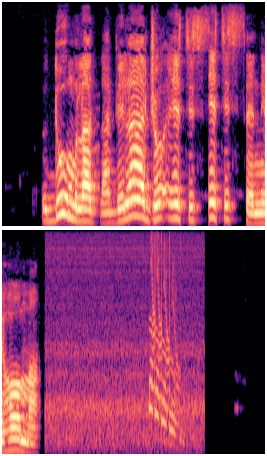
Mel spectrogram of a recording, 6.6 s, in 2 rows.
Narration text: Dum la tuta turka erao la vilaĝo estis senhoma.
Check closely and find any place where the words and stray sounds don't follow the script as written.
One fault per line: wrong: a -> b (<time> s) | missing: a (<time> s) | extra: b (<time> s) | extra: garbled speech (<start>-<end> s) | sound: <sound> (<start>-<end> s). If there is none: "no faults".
missing: tuta turka erao (1.1 s)
extra: estis (2.7 s)
sound: chirp (5.1-5.6 s)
